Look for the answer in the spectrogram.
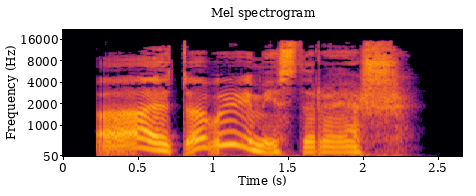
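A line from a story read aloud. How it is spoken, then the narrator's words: Drawn-out drawl. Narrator (Russian): протянул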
